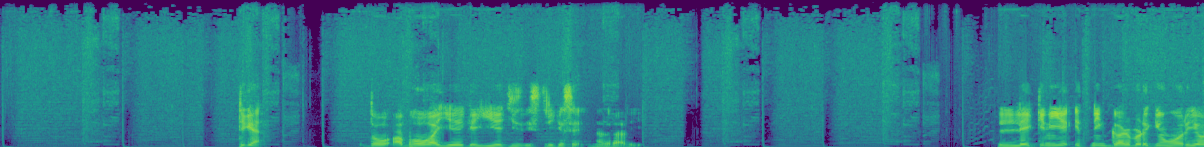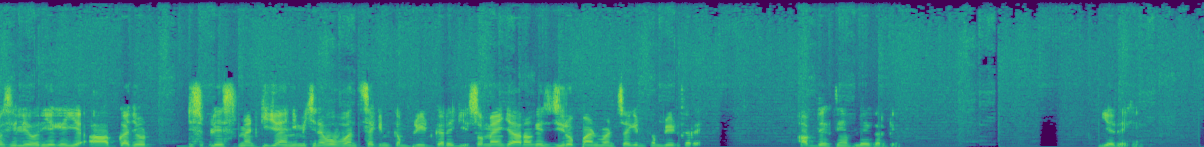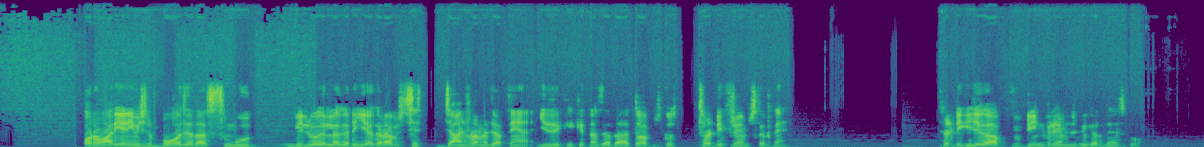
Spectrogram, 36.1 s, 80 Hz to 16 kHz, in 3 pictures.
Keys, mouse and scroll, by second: 0.7-3.4 drag, 5.5 space, 9.4 space, 9.9-10.5 drag, 19.4 space, 22.6 space, 22.9-23.6 click, 23.5 space, 25.9-28.0 drag, 28.5-30.2 scroll up 1, 30.2 click, 33.3 click.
